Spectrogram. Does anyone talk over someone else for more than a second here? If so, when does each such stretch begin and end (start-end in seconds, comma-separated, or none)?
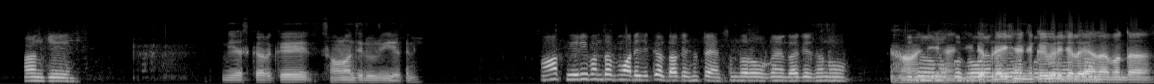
9.1-10.6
